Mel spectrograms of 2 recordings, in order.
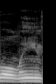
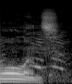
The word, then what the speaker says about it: Orleans: background there, the New Orleans. Is that how you say Orleans or Orleans? Yeah, Orleans. Orleans. Well, they call it the Orleans for some silly reason, but it is the Orleans.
